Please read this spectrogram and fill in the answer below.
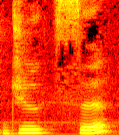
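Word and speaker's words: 주스: But the reason why it's pronounced like this, juice, is because whenever shiot is the final consonant in a word, it is actually pronounced like digut. So if you had this at the end, it would just be ju, ju, because whenever they have it as the end of as a final consonant, like how we say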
